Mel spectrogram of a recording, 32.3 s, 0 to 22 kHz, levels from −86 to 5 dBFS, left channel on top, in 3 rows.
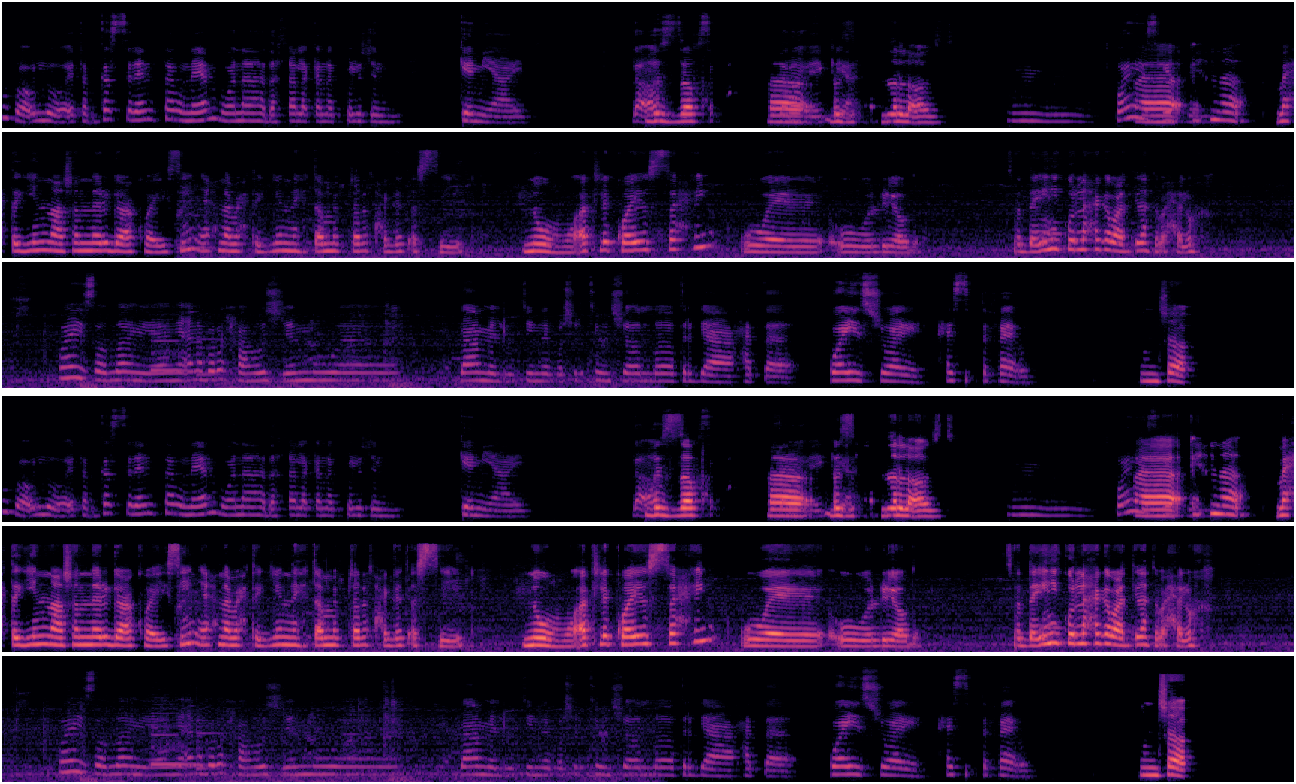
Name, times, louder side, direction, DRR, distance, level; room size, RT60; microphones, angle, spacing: voice 1, 0.0-3.3 3.8-4.4 5.3-5.6 6.5-7.1 8.4-10.1 19.4-19.7 21.7-24.9 25.4-28.1 28.4-30.1, left 2 dB, 15° left, 0.6 m, -45 dB
voice 2, 5.4-5.8 6.4-7.8 9.4-14.6 15.1-18.4 19.2-20.8 31.0-31.4, right 7 dB, 85° right, 0.4 m, -31 dB
sound 1, 12.2-27.0, right 2 dB, 50° right, 1.0 m, -55 dB
8.6 x 4.1 x 3.0 m
head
